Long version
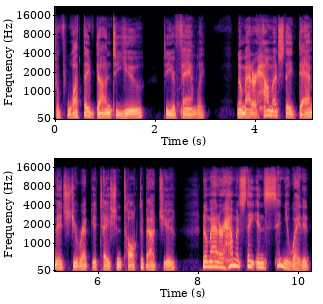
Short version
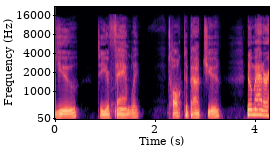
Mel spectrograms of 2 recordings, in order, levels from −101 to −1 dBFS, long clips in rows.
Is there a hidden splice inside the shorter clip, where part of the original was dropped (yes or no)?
yes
